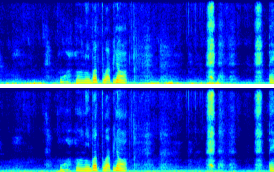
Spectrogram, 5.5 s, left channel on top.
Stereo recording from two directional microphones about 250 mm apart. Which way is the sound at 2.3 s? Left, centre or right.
Centre.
